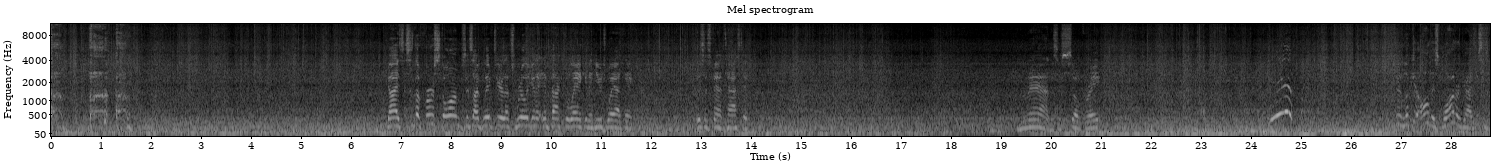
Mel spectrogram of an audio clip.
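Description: Tyres hiss steadily on a wet road from inside a moving car.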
